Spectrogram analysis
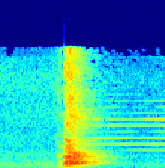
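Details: Young dachshund hound barking excessively, recorded while first wearing a non-shock anti-bark training collar: a single sharp, loud bark lasting about a third of a second, with a faint high electronic tone continuing afterward.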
